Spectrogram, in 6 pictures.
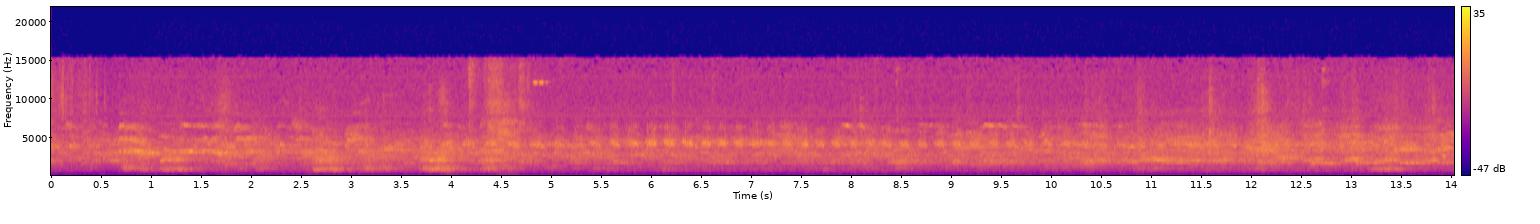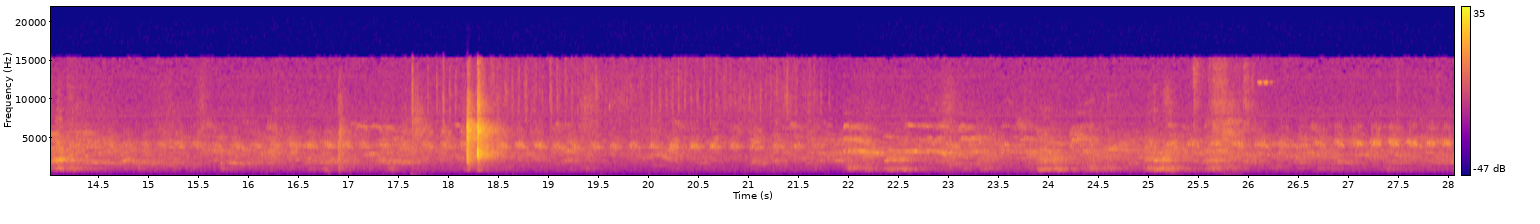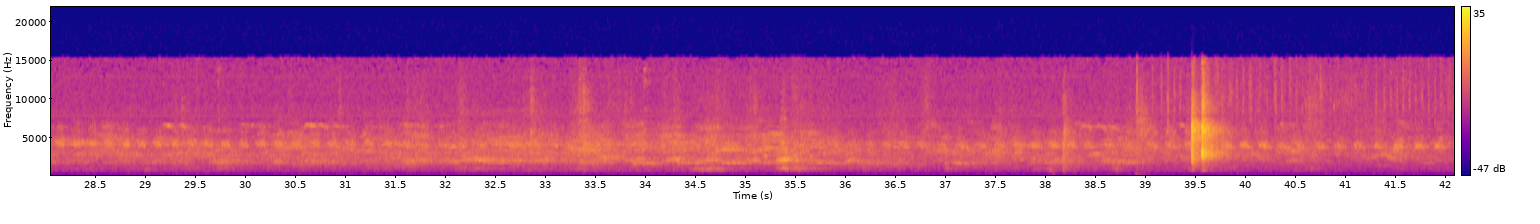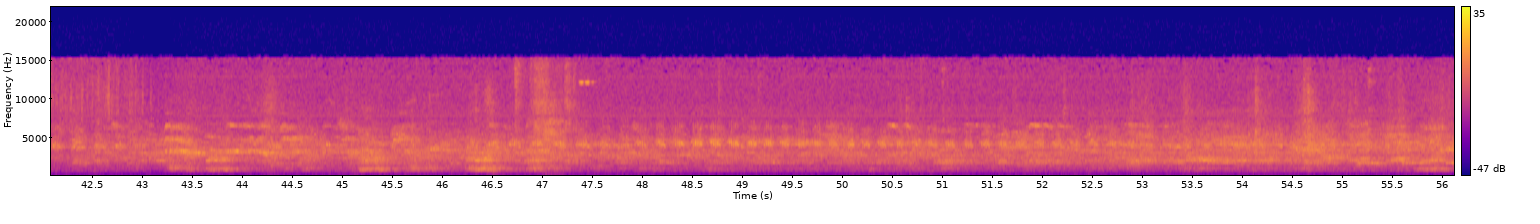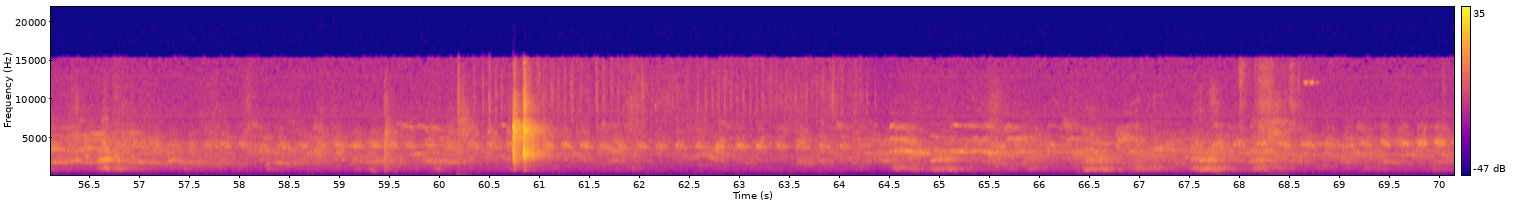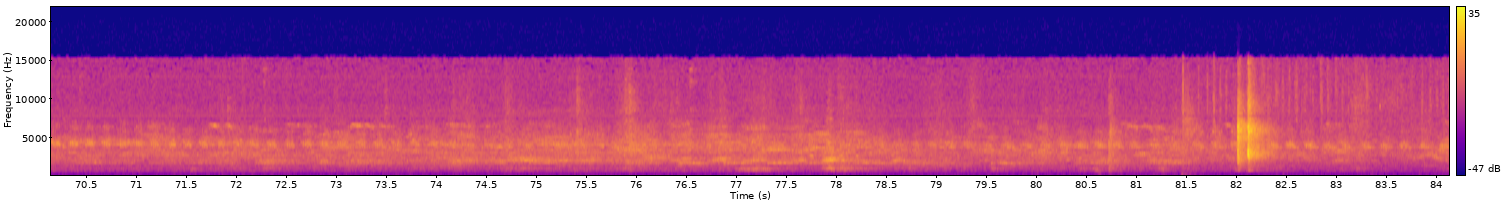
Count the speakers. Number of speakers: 0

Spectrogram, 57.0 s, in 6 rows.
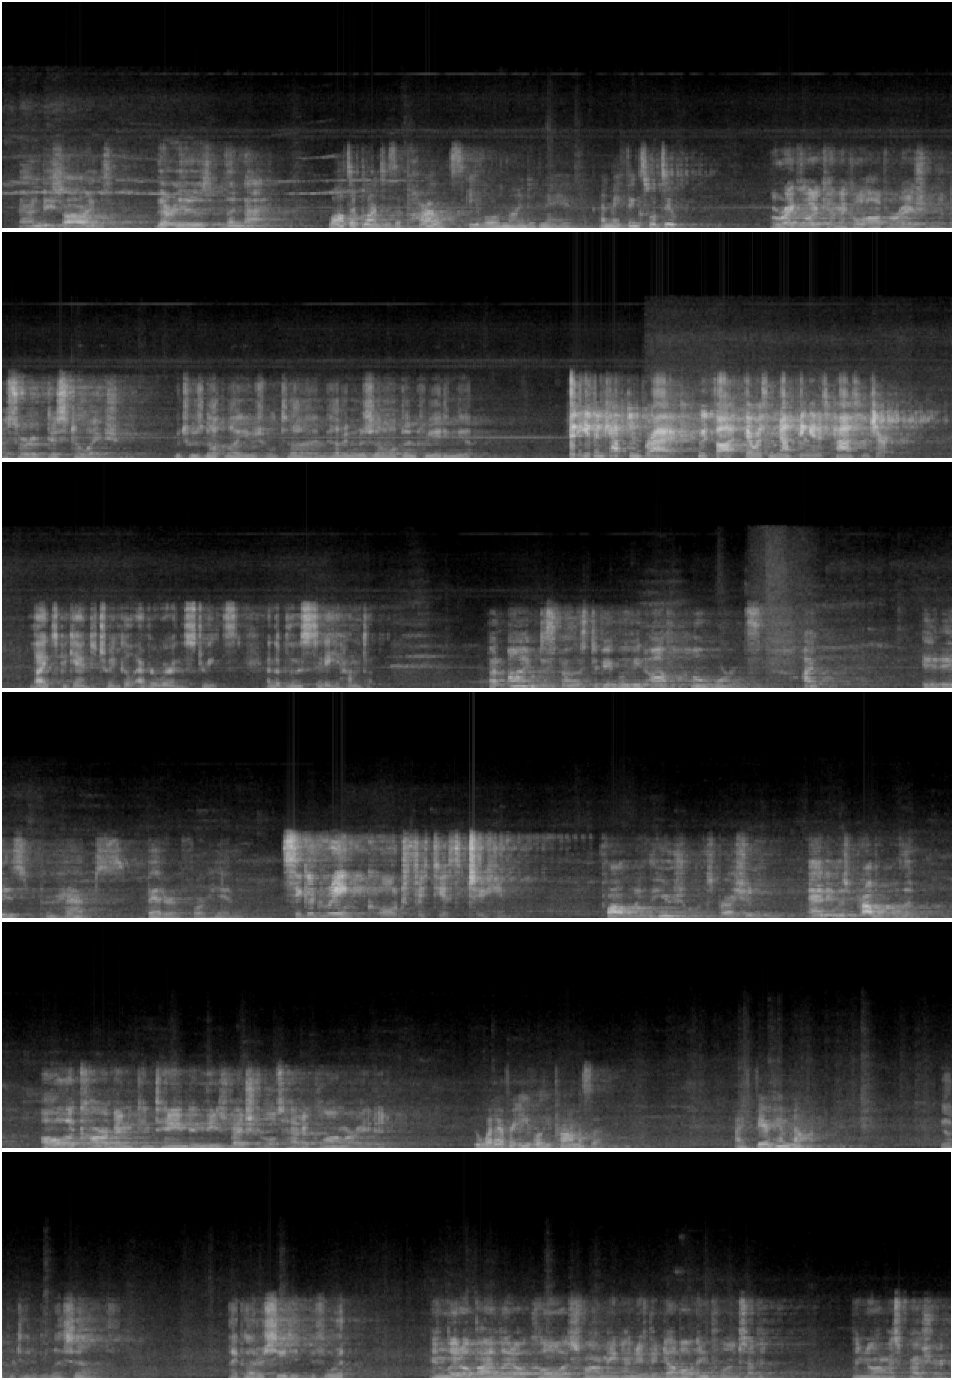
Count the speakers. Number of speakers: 9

